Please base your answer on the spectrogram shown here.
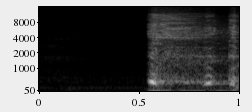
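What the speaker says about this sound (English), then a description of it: "Sorry for the coughing, guys." After a brief silence a man gives a short, close cough, a sharp burst followed by a smaller second hack.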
